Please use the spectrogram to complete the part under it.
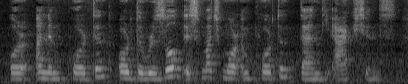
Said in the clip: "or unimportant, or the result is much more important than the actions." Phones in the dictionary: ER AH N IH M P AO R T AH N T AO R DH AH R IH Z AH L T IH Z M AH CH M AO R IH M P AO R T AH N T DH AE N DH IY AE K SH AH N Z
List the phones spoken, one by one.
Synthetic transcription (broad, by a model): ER AH N IH M P AO R T AH N T AO R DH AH R IH Z AH L T IH Z M AH CH M AO R IH M P AO R T AH N T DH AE N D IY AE K SH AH N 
